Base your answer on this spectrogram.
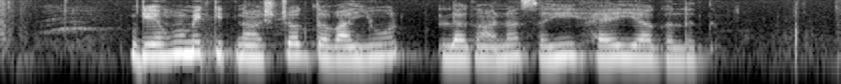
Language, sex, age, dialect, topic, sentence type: Hindi, female, 18-24, Kanauji Braj Bhasha, agriculture, question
